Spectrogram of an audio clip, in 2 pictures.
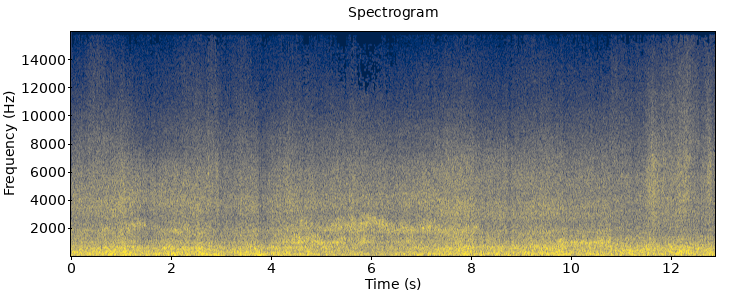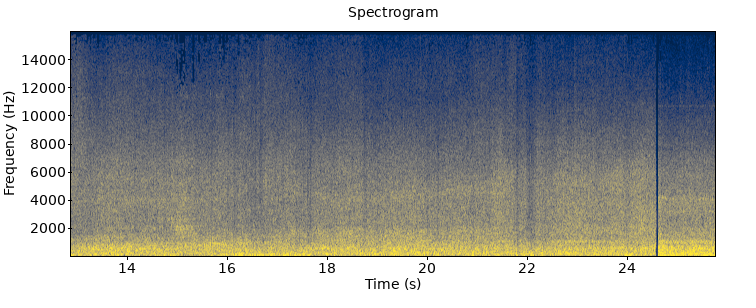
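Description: Heavy rain lashes down in the wind.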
